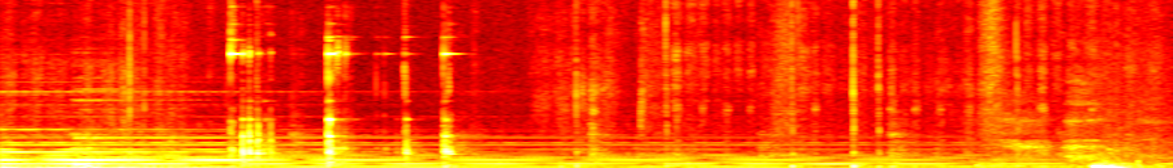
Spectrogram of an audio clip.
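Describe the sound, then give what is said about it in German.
A pen scratches on paper as someone writes out a will, giving soft, irregular strokes and a few sharper ticks of the nib, all quiet with no talk over them. “Was schreibst du, Liebling? Ich schreibe mein Testament.”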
